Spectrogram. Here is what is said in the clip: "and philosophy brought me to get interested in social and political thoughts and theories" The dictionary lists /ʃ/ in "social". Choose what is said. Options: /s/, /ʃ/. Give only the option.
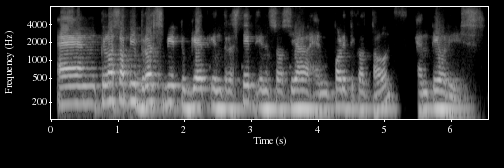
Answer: /s/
